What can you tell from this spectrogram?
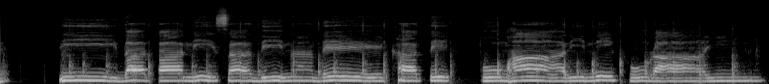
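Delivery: very slow, drawn-out verse; savoured recital of a couplet; slow poem recitation. Shown as a demonstration. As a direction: recite Tulsidas slowly and lyrically. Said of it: "जैसे".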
